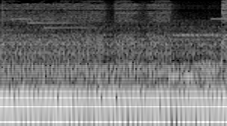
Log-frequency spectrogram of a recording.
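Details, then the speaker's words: Cook vacuum pump used in an IVF lab, brought in for no suction: steady low motor hum with hiss as it suctions continuously once the blocked filter is removed; machine itself fine, filter needs replacing. "Gumagana naman siya guys. Oh. So, maririnig mo naman. Ayan, nagsasuction siya. Continuous."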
